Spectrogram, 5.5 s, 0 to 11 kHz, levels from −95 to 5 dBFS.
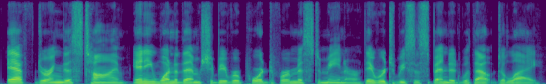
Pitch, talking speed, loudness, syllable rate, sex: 145 Hz, 230 wpm, -20 LUFS, 6.6 syllables/s, female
